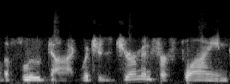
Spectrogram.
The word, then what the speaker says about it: Flugtag: That's a Flugtag, yeah. – A Flugtag. Excuse, I didn't know the German pronunciation of this.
